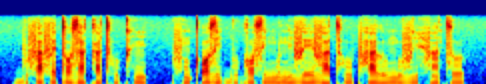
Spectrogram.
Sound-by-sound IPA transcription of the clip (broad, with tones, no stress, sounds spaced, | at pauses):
b u˨ f a˦ f ɛ˨ t ɔ˦˨ z a˨ k a˨ tʰ u˨ kʰ ĩ˦ | f ũ˨ kʼ ɔ˦ z i˨ ɡ͡b u˨ ɡ ɔ˨˦ s i˨ ŋ u˦ n i˨ v eː˦ v a˨ tʰ u˦˨ pʰ a˨ l u˦ ŋ u˨ v i˨ h ã˨ t͡s ʊ˦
